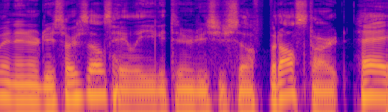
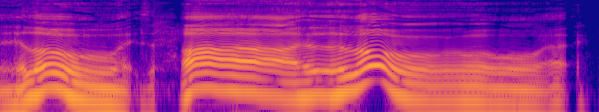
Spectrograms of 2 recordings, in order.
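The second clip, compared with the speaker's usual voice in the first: creepy, very slow, spooky intoning. Doing the welcome for the show's Halloween episode, in a spooky voice. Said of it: "in a spooky voice".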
